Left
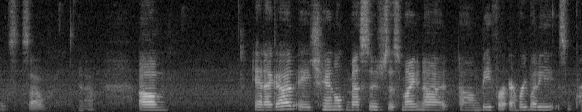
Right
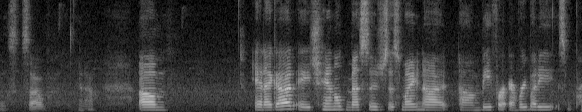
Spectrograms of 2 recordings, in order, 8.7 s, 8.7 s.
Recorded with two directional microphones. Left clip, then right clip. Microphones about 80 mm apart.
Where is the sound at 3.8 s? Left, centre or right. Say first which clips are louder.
Right 2 dB; right.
